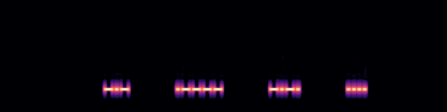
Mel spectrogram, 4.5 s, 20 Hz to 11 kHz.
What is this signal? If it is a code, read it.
Morse code, heard as a keyed tone, about 44 wpm, spaced as for 15 wpm, 700 Hz. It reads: K1CH
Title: USA Call Signs - 6x Character Spacing - 45wpm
